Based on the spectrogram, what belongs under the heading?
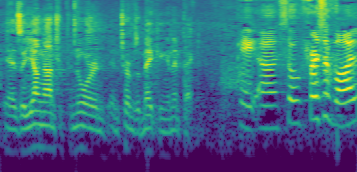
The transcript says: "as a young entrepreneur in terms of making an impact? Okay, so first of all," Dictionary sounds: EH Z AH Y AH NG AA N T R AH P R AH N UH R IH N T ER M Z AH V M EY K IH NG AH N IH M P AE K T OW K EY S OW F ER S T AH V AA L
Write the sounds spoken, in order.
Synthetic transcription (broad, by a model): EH Z AH Y AH NG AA N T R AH P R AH N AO R IH N T ER M Z AH V M EY K IH NG AH N IH M P AE K T OW K EY S OW F ER S T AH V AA L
